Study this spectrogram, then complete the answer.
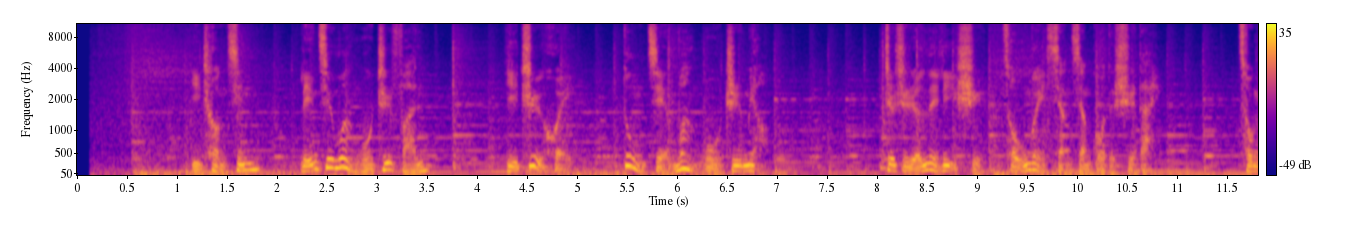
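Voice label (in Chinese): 宣传片洋气坚定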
